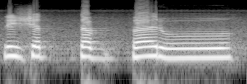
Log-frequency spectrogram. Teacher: دال اور با حروف قلقلہ میں سے ہے یہ خوب دباؤ کے ساتھ جماؤ کے ساتھ ادا ہوگا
